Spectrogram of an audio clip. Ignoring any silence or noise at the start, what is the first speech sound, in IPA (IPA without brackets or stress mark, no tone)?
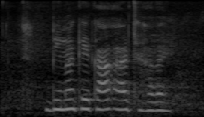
b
